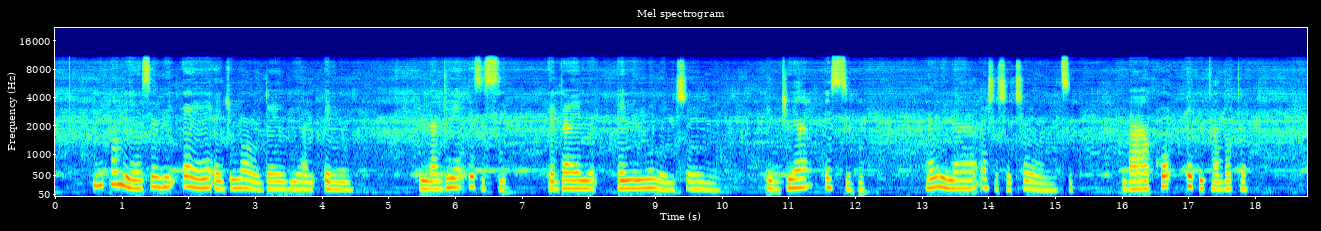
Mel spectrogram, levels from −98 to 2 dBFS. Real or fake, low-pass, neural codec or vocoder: fake; 10.8 kHz; codec, 44.1 kHz, 2.6 kbps, SNAC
